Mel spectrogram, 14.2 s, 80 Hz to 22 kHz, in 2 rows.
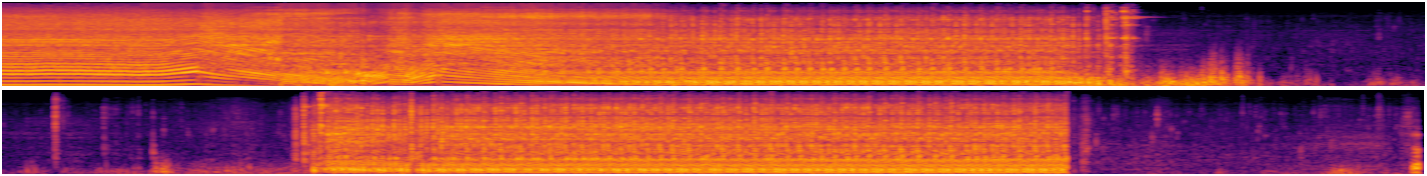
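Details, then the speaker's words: Husqvarna 550XP AutoTune chainsaw after case and seal rebuild and pressure/vacuum leak test: starts first pull, revs cleanly to a crisp even scream, drops to a steady idle without bogging, stalling or overrun; normal running. "that's a happy 550 starts first pull you can get it warmed up drop it right to idle it doesn't bog or stall"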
